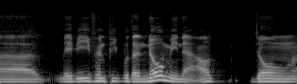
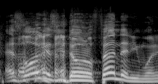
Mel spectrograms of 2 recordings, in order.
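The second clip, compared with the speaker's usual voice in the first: laughing; 7 semitones higher, 10 dB louder than usual. Real, not acted. Laughing mid-sentence.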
